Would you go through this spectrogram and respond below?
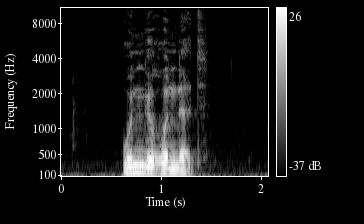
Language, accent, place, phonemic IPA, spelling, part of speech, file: German, Germany, Berlin, /ˈʊnɡəˌʁʊndət/, ungerundet, adjective, De-ungerundet.ogg
- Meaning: unrounded (spoken without rounded lips)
